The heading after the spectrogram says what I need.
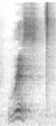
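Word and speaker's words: wrist: un tamborcito al final rust esta palabra es súper complicada en la ortografía porque se escribe con una doble u pero esa W no suena para nada recordemos que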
